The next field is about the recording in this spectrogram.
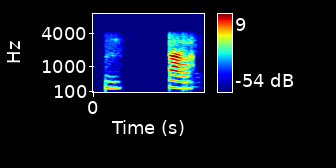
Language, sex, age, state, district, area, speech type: Kannada, female, 18-30, Karnataka, Bidar, rural, conversation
